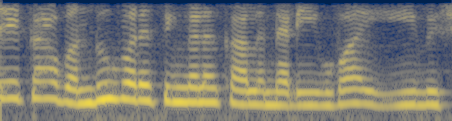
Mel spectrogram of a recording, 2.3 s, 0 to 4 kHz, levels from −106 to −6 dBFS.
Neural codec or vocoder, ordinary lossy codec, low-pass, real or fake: codec, 16 kHz, about 1 kbps, DyCAST, with the encoder's durations; none; 3.6 kHz; fake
